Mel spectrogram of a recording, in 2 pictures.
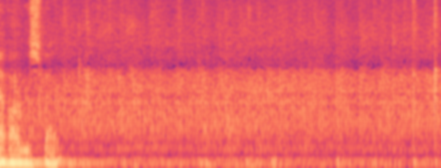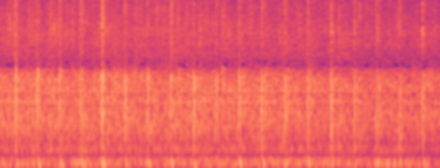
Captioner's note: applause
